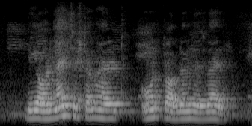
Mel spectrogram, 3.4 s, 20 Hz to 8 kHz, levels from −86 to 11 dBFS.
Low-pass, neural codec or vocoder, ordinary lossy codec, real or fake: none; none; none; real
